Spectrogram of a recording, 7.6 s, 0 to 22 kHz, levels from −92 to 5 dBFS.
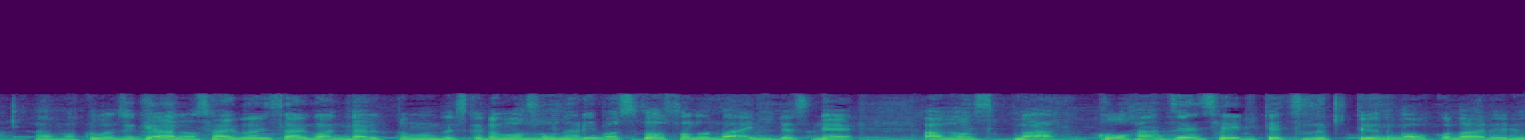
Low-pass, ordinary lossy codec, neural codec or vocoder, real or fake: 7.2 kHz; MP3, 48 kbps; codec, 44.1 kHz, 2.6 kbps, SNAC; fake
